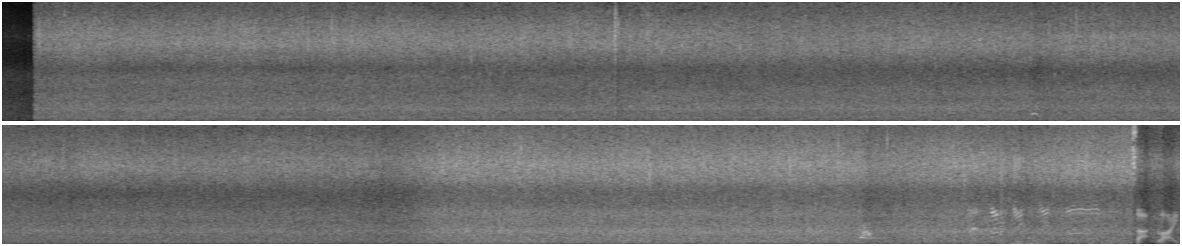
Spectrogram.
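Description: White water rapids on the River Spey in Scotland roar as a continuous, dense rush of water, steady throughout and growing slightly louder partway through.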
